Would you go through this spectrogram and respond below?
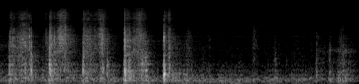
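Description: Tarot cards being shuffled and drawn, a quick series of soft riffling flicks and slaps close up, then quieter handling.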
